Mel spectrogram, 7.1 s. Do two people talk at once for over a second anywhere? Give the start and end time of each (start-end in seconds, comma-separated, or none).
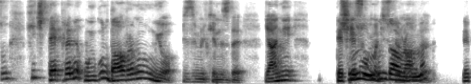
5.1-6.3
